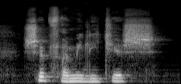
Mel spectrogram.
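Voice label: "subfamilietjes", Dutch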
